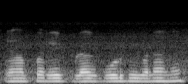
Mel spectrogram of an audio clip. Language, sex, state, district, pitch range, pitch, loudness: Hindi, male, Uttar Pradesh, Lucknow, 145-150 Hz, 145 Hz, -15 LUFS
